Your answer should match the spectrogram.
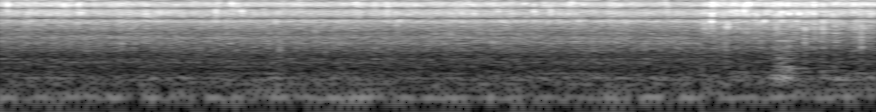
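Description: Lamb meat frying in hot oil with soy sauce added, a steady dense sizzle running close and loud throughout with faint stirring scrapes near the end.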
